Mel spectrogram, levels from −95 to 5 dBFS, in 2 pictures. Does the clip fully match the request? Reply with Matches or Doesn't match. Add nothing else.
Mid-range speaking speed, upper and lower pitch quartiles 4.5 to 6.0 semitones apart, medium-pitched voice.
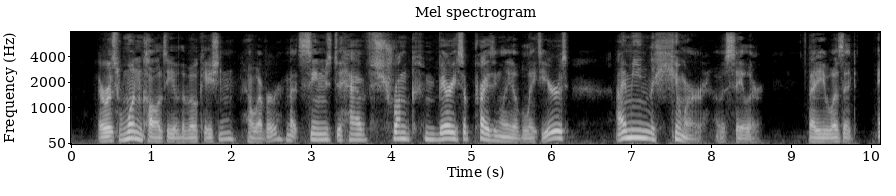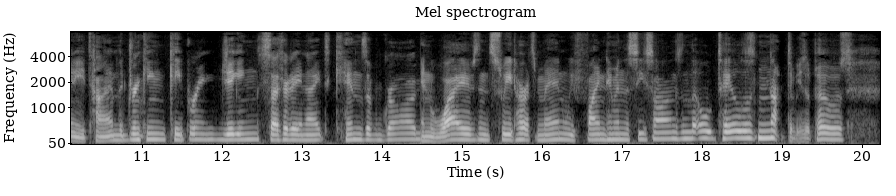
Matches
